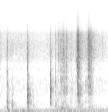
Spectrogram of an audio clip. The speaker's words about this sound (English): I open the door for you, Excellency.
